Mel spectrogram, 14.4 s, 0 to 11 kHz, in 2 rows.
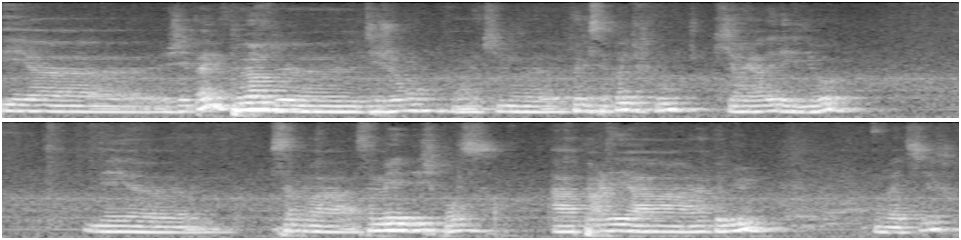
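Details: Stuttering in a 22-year-old man who has stuttered since about age 5, roughly 17 years.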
